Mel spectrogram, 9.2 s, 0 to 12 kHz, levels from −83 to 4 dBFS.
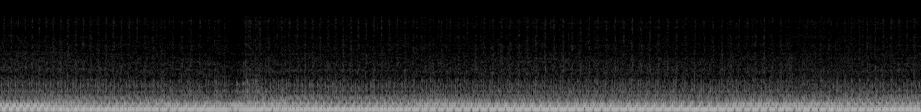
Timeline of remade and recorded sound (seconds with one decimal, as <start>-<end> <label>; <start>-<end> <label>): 0.0-7.9 recorded; 7.9-8.5 remade; 8.5-9.2 recorded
